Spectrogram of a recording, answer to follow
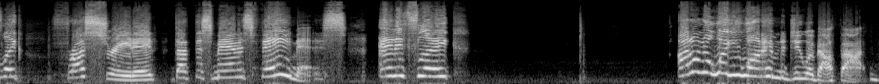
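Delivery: incredulous. Real, not acted. Incredulous mock-exasperated commentary.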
